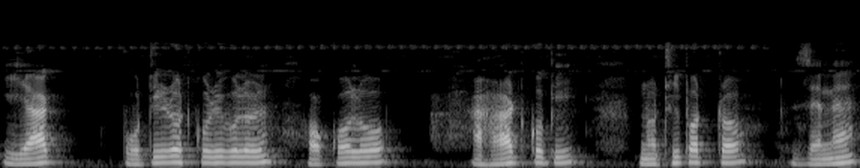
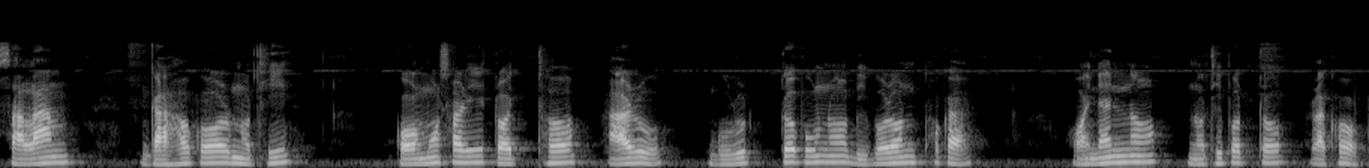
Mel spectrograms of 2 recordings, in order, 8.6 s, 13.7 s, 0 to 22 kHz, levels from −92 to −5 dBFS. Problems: none marked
